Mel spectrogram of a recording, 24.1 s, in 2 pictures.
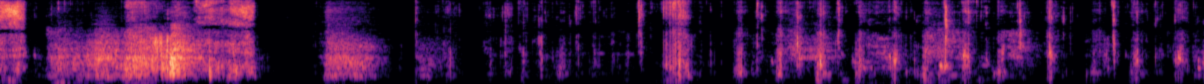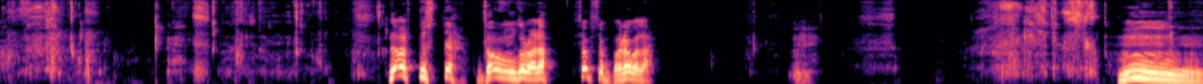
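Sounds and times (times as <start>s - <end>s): person chewing and crunching: 0.0s - 2.6s, 4.2s - 15.9s, 21.8s - 23.9s.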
